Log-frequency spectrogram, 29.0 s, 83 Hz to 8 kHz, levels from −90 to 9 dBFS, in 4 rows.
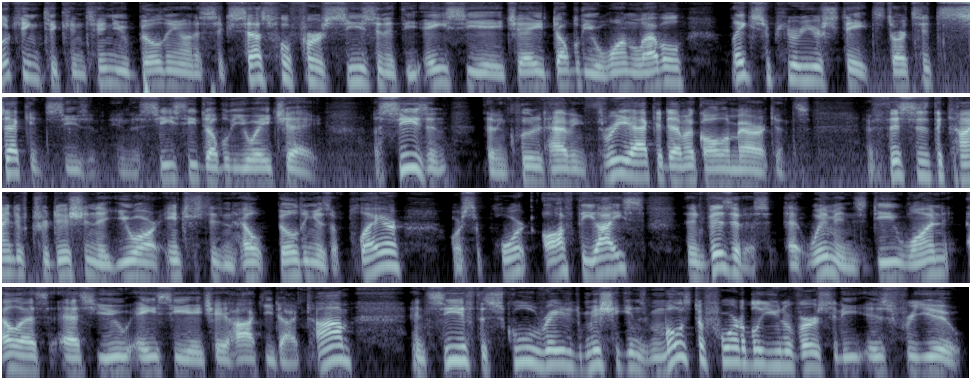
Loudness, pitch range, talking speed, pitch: -20 LUFS, 115-155 Hz, 160 wpm, 130 Hz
